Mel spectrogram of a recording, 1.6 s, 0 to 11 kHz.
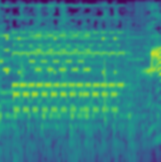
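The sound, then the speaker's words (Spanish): An old telephone bell ringing as a sound effect: a rapid, bright metallic trill that holds steady through the short clip. “1876, Graham Bell inventa el teléfono.”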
